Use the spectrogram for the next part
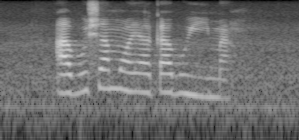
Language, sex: Northern Sotho, female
